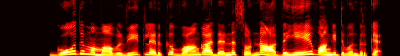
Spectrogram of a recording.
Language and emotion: Tamil, angry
